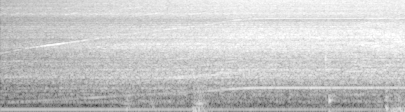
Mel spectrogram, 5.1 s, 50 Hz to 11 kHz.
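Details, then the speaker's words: A 24V brushless WS7040 centrifugal CPAP-type blower fan on a 3D-printed PLA hose adapter, powered by a 3D printer: steady rising whine and rushing airflow spinning up to maximum speed, with faint clicks. "is an action key it moves quite a lot of air um I believe I need it somewhere in this range to get enough airflow for part Cooling and for the hot end so a little bit noisier than my CPAP blower from a res razzmaster or whatever it's called"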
